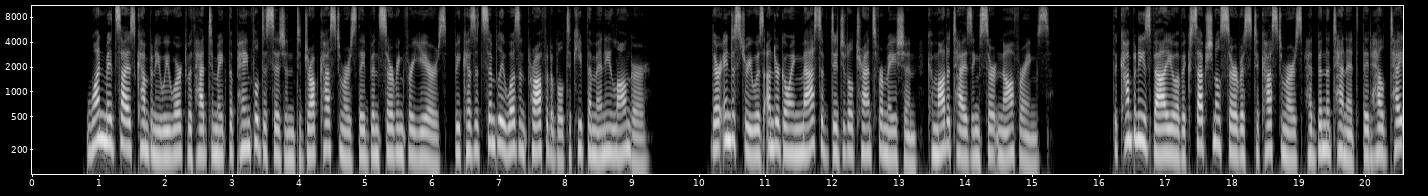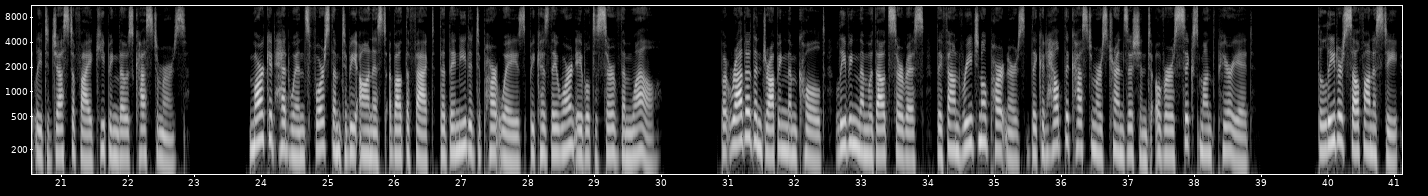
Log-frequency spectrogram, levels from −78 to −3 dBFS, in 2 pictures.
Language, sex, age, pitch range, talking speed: English, female, 40-59, 165-200 Hz, 165 wpm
